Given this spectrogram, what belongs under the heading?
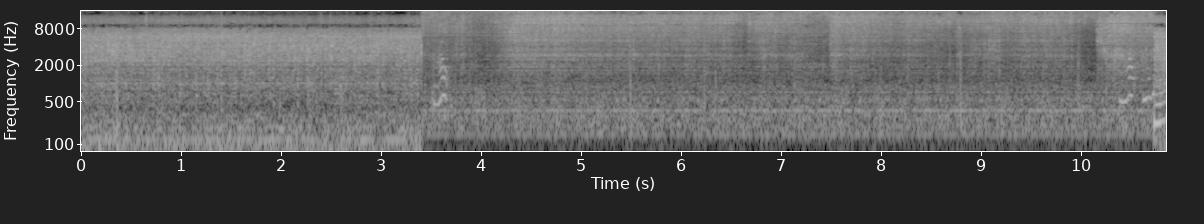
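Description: Meat searing in a hot pan on a home kitchen stove, a dense steady sizzle that jumps louder a few seconds in and stays close and continuous with no talking.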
